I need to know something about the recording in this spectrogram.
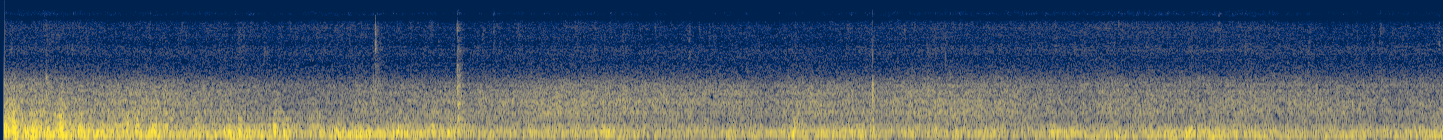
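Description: Heavy thunderstorm downpour: steady hiss of hard rain on pavement and cars, under a low rumble of thunder that is loudest at the start and fades over the first few seconds.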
